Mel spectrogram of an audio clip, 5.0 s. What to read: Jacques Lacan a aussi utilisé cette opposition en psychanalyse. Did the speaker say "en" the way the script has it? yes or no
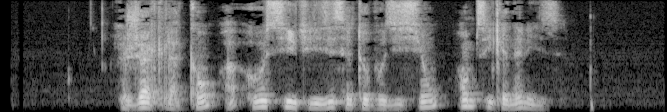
yes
